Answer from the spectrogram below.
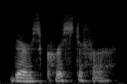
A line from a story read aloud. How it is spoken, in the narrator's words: he murmured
